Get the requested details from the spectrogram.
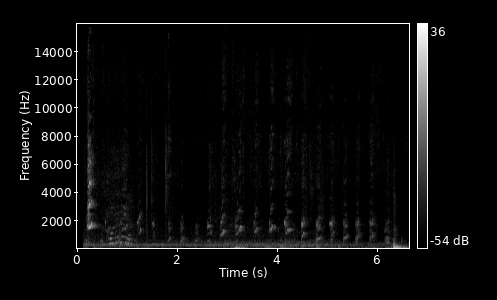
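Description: Bull Terrier puppies give rapid, high squeaky yips and whines while play fighting.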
